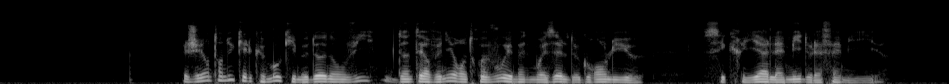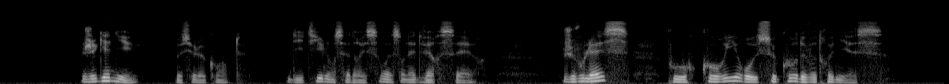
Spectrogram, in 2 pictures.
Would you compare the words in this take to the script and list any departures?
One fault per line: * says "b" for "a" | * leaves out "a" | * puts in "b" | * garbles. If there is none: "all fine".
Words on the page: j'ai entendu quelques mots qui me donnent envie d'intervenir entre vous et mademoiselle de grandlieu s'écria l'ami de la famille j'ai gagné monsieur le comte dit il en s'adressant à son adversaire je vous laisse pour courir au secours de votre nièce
all fine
